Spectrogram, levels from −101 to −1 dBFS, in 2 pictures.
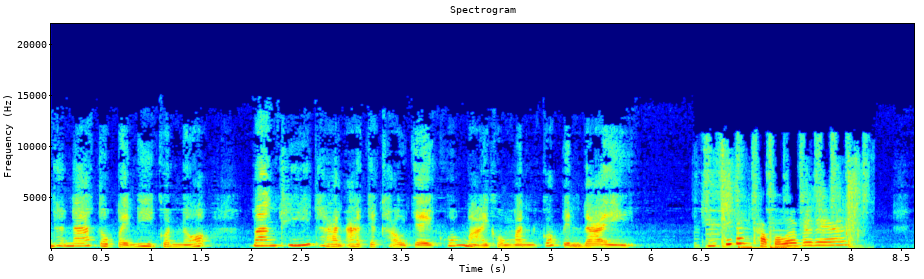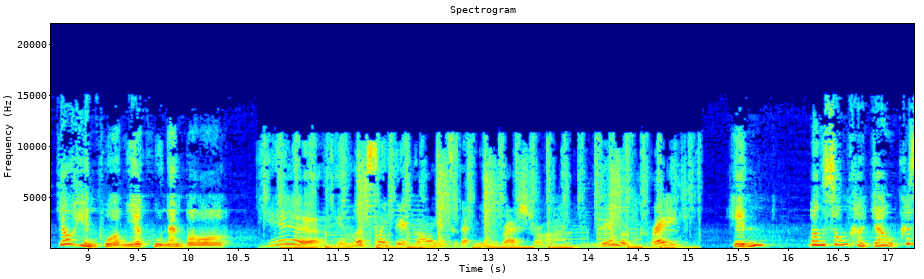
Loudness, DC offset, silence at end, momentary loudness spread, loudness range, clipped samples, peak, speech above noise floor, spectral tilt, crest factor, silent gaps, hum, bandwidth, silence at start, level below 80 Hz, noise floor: -25 LUFS; under 0.1%; 0 s; 10 LU; 3 LU; under 0.1%; -6 dBFS; 35 dB; -4.5 dB/octave; 18 dB; none; none; 15 kHz; 0 s; -38 dBFS; -59 dBFS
